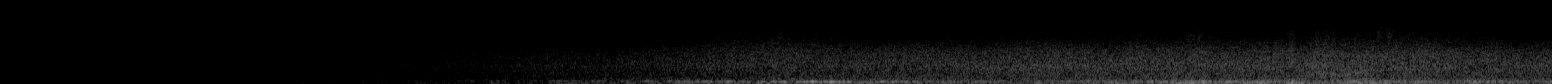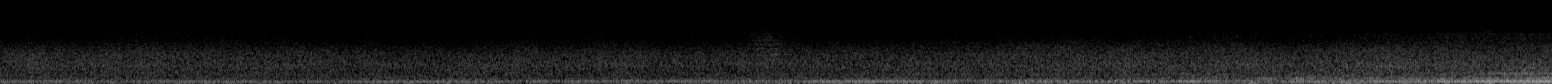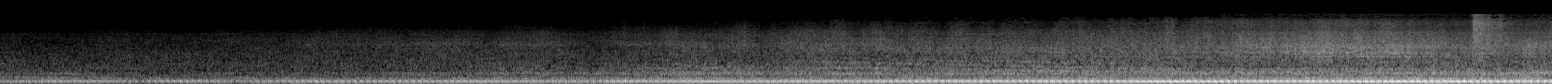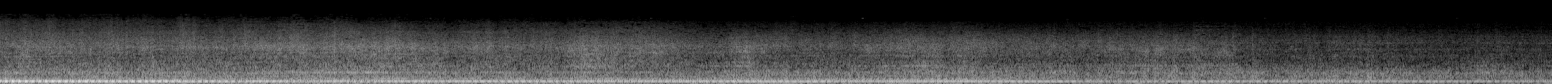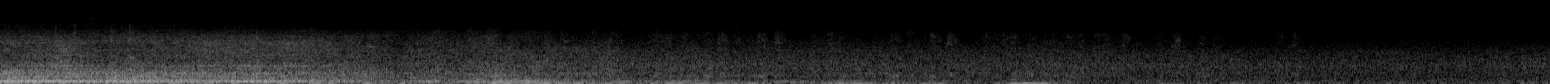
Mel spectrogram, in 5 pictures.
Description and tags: Train passing on a raised bridge in Chicago
General Chicago ambience just outside the downtown core from a fifth floor balcony as a passenger train passes slowly by.
Recorded with a ZoomH6.
Cars, City, Night, Public, Street, Traffic, Train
